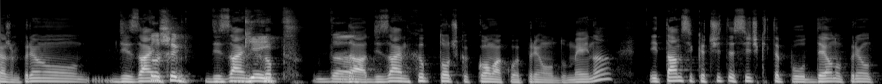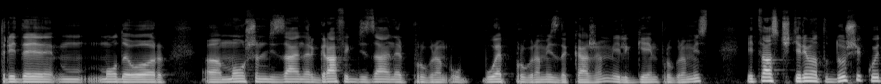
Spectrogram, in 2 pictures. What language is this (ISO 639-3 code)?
bul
